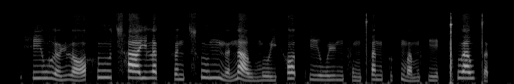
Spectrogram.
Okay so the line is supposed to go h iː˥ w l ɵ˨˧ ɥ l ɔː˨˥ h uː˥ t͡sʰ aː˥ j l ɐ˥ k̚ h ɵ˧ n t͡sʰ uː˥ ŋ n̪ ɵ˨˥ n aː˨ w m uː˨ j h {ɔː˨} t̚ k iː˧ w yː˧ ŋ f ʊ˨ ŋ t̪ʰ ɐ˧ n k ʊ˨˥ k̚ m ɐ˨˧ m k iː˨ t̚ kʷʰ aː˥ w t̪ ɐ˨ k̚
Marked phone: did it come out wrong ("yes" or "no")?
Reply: yes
